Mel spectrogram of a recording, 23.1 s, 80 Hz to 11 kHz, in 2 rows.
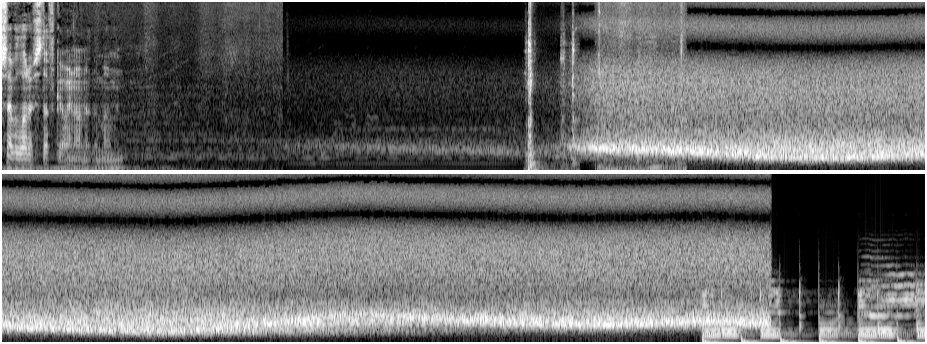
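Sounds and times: static-like noise: 0:07.4 - 0:21.2
pulsing electronic bass: 0:20.3 - 0:23.0.

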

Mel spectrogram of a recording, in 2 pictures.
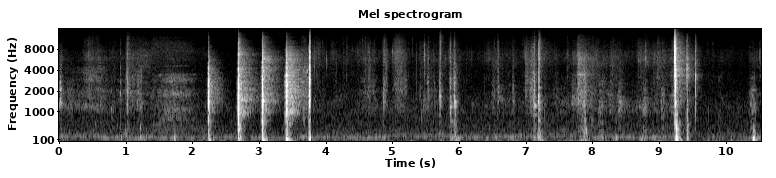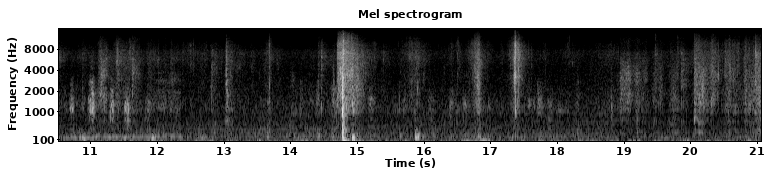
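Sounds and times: hand tool striking wood: 0:02.2 - 0:03.8.

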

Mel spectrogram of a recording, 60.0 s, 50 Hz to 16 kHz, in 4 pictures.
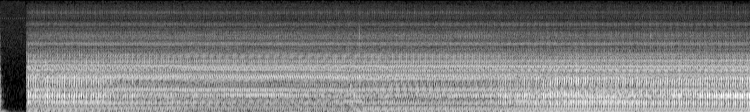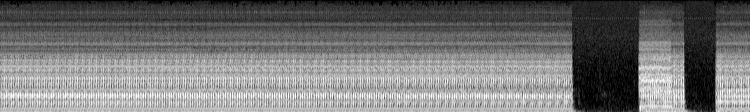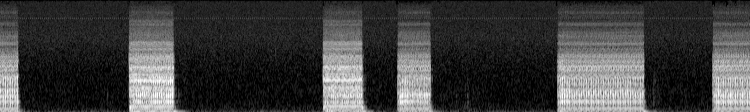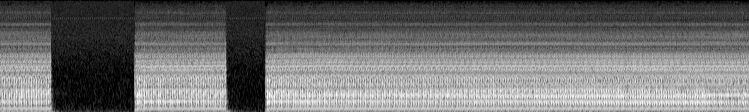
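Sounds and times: electric motors whining: 0:00.0 - 0:26.5, 0:27.8 - 0:28.7, 0:29.3 - 0:30.4, 0:32.6 - 0:33.6, 0:38.0 - 0:38.7, 0:41.2 - 0:43.0, 0:44.3 - 0:46.1, 0:47.7 - 0:49.6, 0:50.3 - 0:59.9.

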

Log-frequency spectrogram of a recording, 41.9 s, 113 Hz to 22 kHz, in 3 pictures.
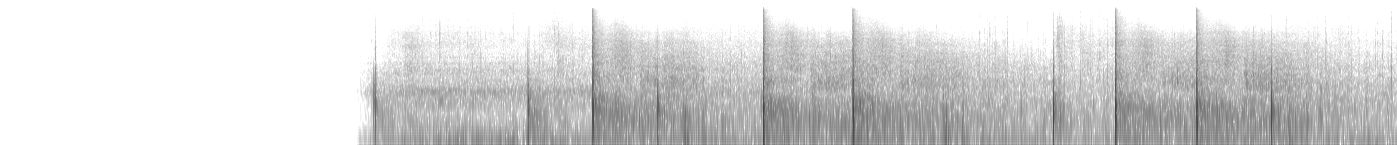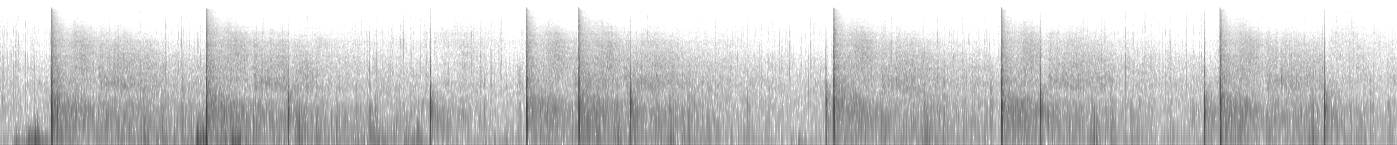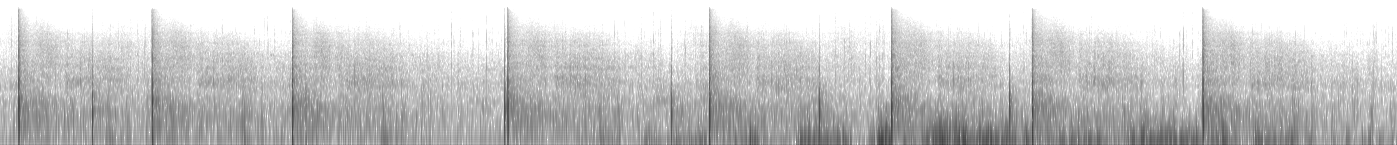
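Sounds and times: firework hiss: 0:03.7 - 0:25.4
firework bangs: 0:03.7 - 0:41.9.

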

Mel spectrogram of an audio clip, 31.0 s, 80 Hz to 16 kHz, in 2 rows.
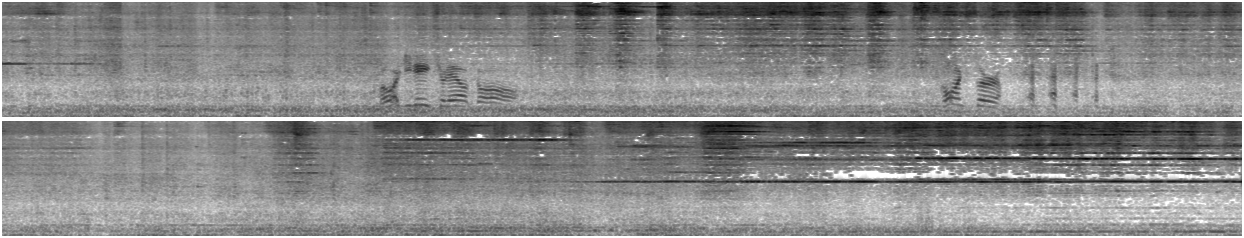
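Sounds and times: high wheel squeal: 0:00.0 - 0:01.7, 0:05.2 - 0:16.5, 0:18.7 - 0:31.0
train wheels rumbling on rails: 0:00.0 - 0:31.0.

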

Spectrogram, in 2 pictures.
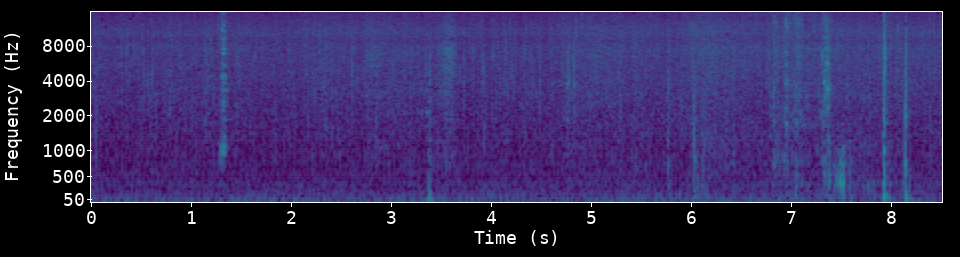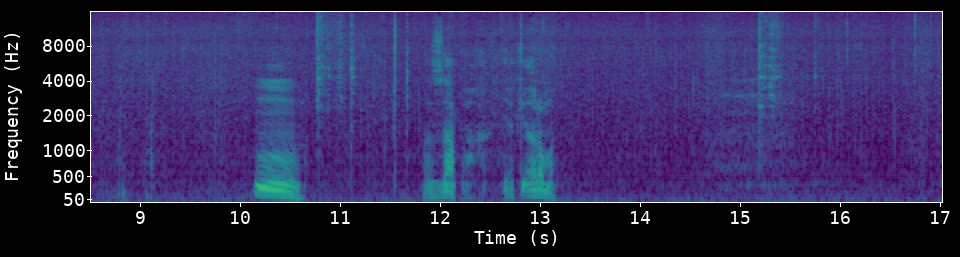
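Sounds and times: campfire crackling and popping: 0:00.0 - 0:17.0
person making short voiced sound: 0:10.2 - 0:10.7.

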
